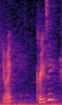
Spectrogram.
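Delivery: ordinary delivery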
